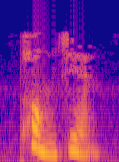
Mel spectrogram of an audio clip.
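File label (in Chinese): "碰见", Mandarin; chinese-flashcards; hsk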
